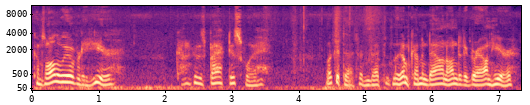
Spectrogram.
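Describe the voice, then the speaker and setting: A man's voice: on the high side, moderate pace, mellow, a little hiss or hum. A middle-aged man talks casually while hiking a forest trail, rambling with many fillers and restarts. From Florida. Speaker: hiking vlogger.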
